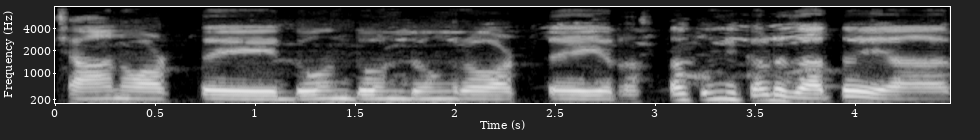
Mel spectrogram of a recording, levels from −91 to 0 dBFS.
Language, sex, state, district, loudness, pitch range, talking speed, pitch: Marathi, male, Maharashtra, Dhule, -17 LUFS, 115-120 Hz, 120 wpm, 115 Hz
